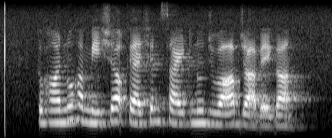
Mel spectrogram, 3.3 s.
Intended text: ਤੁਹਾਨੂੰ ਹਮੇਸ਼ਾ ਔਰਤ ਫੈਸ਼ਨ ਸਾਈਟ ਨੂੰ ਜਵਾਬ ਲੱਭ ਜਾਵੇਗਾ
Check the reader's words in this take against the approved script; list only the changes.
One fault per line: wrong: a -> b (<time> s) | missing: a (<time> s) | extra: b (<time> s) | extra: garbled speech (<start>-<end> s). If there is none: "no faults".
missing: ਔਰਤ (1.2 s)
missing: ਲੱਭ (2.4 s)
